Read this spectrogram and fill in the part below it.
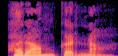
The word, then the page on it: हराम: حرام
